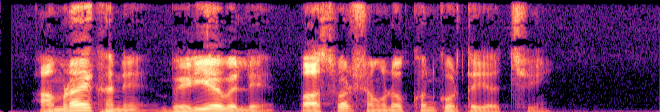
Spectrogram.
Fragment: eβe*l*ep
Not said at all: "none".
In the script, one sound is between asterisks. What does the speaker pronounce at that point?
l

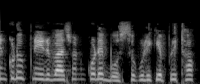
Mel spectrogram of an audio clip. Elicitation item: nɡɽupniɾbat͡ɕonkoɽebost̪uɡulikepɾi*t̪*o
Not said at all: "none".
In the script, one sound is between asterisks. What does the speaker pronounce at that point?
t̪ʰ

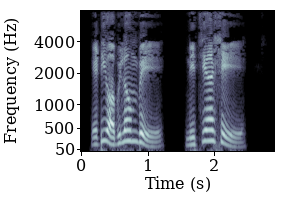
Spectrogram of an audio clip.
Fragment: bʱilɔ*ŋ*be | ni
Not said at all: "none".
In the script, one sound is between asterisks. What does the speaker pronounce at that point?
m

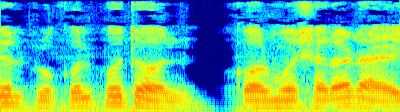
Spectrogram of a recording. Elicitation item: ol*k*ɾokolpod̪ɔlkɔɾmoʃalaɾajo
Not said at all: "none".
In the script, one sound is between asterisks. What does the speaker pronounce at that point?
p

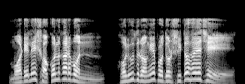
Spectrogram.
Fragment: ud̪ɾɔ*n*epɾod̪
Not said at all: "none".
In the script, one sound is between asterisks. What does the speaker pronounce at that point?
ŋ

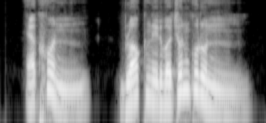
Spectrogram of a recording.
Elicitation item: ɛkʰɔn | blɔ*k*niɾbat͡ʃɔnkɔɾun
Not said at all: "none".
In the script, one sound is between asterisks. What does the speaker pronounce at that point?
k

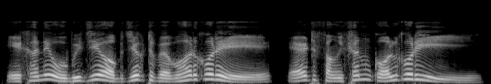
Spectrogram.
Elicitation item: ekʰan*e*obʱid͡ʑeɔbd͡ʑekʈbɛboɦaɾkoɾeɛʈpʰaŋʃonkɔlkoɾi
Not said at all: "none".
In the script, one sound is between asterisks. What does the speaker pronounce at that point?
e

